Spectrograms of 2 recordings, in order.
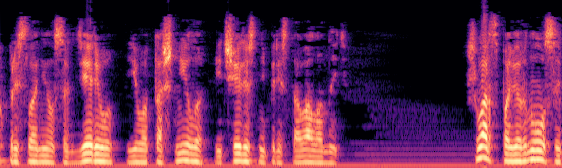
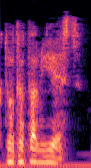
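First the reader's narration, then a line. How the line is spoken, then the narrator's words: Whispered. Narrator (Russian): сказал уже шепотом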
